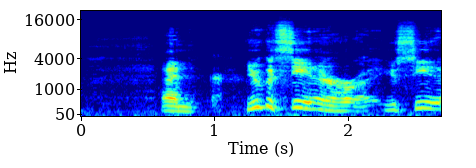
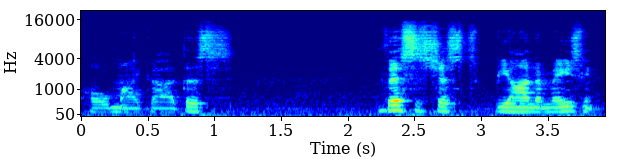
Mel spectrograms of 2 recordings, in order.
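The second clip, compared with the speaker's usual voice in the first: much softer, lower, awestruck aside; hushed amazement; 3 semitones lower, 10 dB quieter than usual. Retold or imitated. Retelling his reaction to the promo, quietly amazed. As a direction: recall being stunned, almost to yourself. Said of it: "I sat there in amazement".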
